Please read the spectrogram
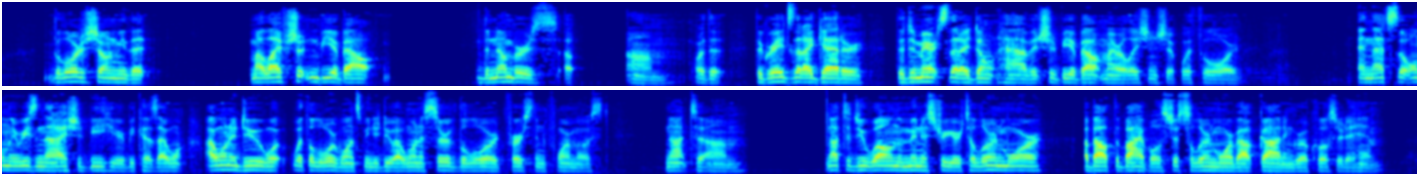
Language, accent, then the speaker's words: English; Ashburn, Virginia, United States; I'm a sophomore pastoral major, and I'm from Ashburn, Virginia.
